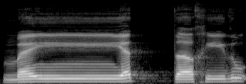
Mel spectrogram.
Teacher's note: ادغام بھی غننے کے ساتھ، یعنی آواز ناک میں جائے گی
